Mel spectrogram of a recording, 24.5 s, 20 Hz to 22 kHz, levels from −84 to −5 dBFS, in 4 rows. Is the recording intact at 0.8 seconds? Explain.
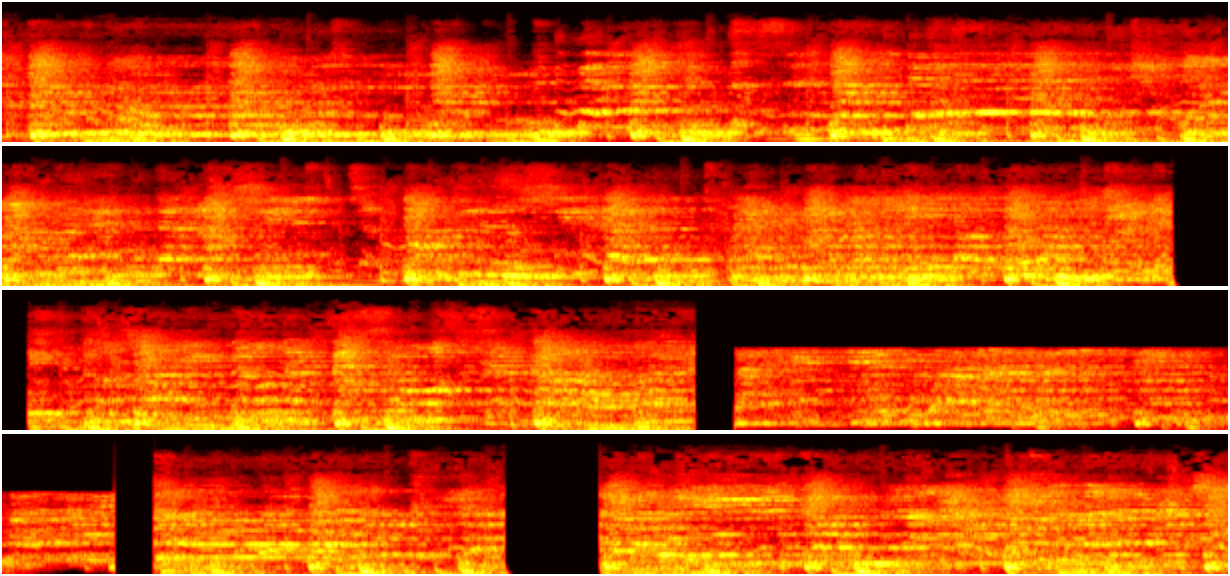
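Yes, at 0.8 seconds the audio is intact, with no dropout, click, distortion or other fault at that point.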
